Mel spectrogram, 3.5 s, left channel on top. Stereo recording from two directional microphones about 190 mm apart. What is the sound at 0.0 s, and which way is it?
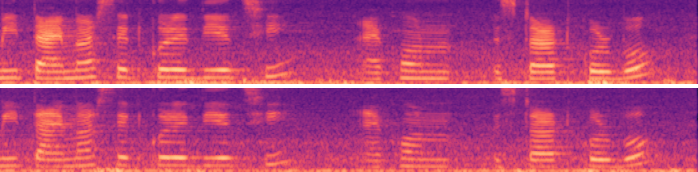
A woman's voice, 30° left (ahead or behind).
